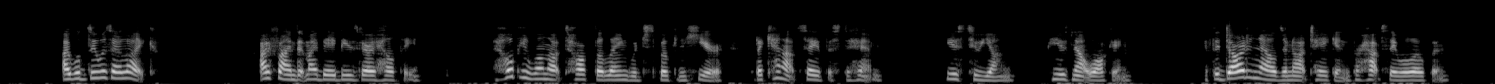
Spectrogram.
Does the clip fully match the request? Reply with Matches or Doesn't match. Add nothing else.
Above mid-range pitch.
Matches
